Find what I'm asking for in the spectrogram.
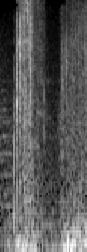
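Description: Gunfire in the Final Fantasy XV Monster of the Deep VR game, aimed at a sea monster, comes as a short burst of loud, close shots with mechanical clatter over about a second.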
